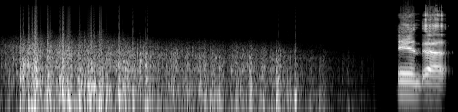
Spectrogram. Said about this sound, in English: And then I realized it was thunder. And I was like, oh my God, it was lightning. It was only lightning. I mean, the relief that washed over me was beyond description. And then the thunder came again.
